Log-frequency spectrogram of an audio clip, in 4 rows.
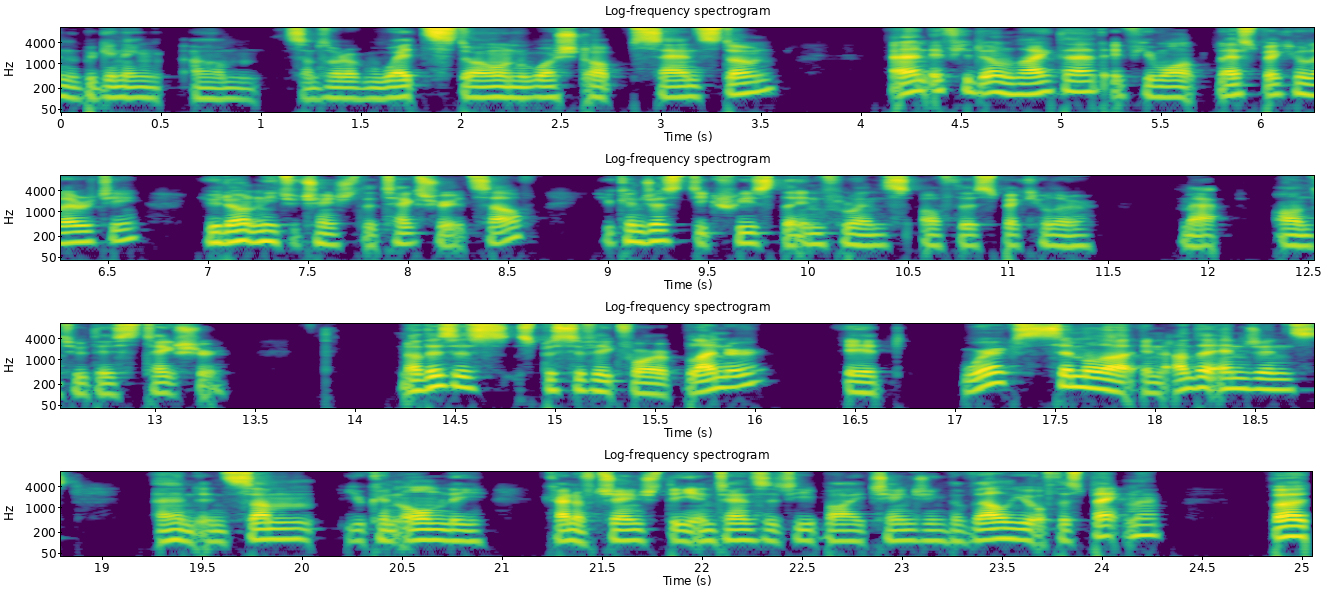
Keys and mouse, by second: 0.7-5.7 typing, 1.7 shift+Tab, 2.4 click, 5.2-5.7 drag, 6.7 click, 7.2 shift+d, 7.4-7.7 drag, 7.7 g, 8.1 middle click, 8.3 g, 11.1 middle click, 12.5-12.9 middle drag, 14.9 middle click, 15.2 middle click, 15.4 middle drag, 15.6 middle click, 15.8 middle drag, 16.2 middle drag, 16.7 shift+a, 18.6 n, 19.6-21.7 typing, 20.2 drag, 21.1 shift+Tab, 22.5 right click, 23.5 middle click, 23.9-24.9 drag.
